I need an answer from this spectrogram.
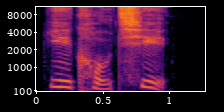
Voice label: "一口气", Chinese

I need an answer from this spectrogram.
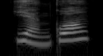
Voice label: "眼光", Chinese

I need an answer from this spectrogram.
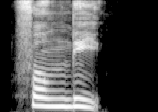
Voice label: "风力", Chinese

